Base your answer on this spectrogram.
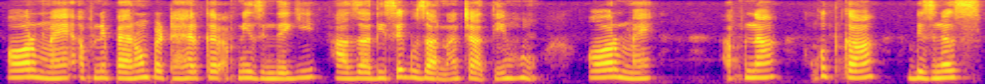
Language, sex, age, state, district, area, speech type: Urdu, female, 30-45, Telangana, Hyderabad, urban, spontaneous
